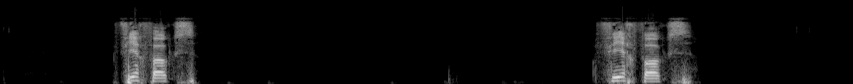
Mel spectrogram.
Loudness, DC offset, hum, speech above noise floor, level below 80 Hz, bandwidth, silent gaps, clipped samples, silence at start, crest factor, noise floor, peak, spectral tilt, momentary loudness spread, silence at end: -17 LUFS; under 0.1%; none; 68 dB; -44 dBFS; 9.6 kHz; none; under 0.1%; 1.2 s; 22 dB; -84 dBFS; 0 dBFS; -3.5 dB/octave; 12 LU; 1.6 s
